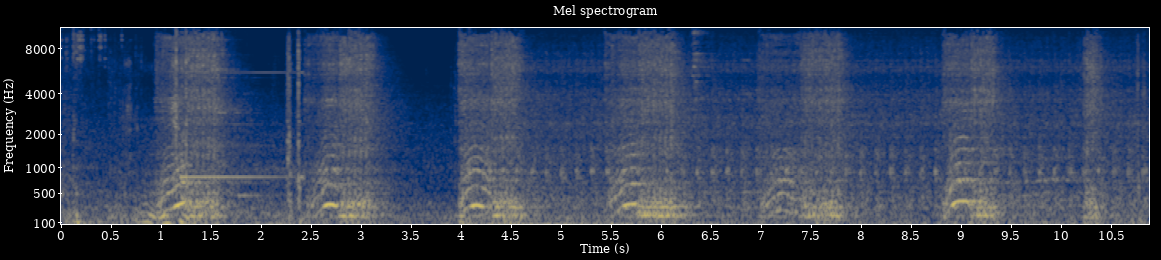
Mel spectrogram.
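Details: 2018 Toyota Camry, accident-damaged with a replaced engine, air flow sensor disconnected, several fault codes, possibly no fuel; fuel was poured into the intake. Repeated bursts of steady starter whirring with no firing; cranks but will not start.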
